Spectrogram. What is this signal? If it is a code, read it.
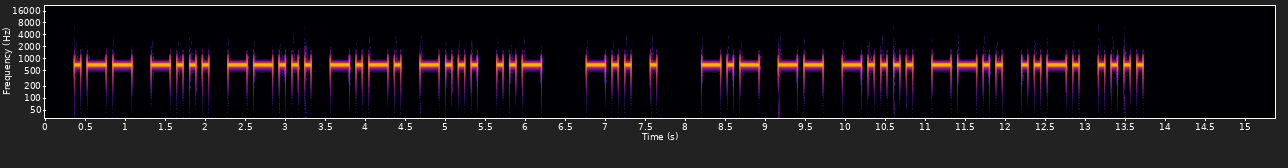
Morse code, heard as a keyed tone, about 15 wpm, 700 Hz. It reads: WB7CBU DE KM6ZFH
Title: USA Callsign DE Callsign - 6 Characters - 15wpm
